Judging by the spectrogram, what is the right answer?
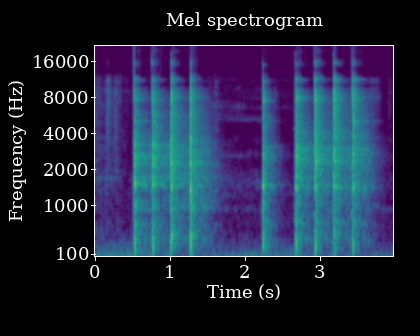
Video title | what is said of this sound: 7. Ford 4R100 Rebuild - Case Assembly Pt 2 | once you kind of hear that flatter tone you know the pump's fully seated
